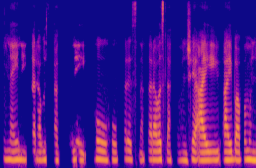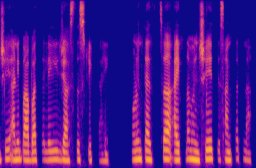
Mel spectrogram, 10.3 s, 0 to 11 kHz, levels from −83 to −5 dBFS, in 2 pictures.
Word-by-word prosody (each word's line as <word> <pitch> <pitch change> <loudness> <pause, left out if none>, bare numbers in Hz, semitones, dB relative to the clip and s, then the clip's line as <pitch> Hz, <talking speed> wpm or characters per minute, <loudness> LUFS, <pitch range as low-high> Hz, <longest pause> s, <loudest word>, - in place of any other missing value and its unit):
नाही, 175 -1 -1
नाही, 175 -2 -3
करावंच 165 -1 -4 0.2
लागतं. 160 +2 -11
नाही. 170 -3 -5 0.2
हो, 175 -2 +1
हो. 160 -1 -4
खरंच 175 -3 -6
ना, 155 - -10
करावंच 170 0 +1
लागतं. 160 0 -10
म्हणजे 160 +2 -3
आई 160 +1 +2 0.2
आई-बाबा 165 +1 0
म्हणजे 175 +1 +2
आणि 175 -2 +1
बाबा 165 0 +3
तर 165 0 -13
लई 170 +1 -2
जास्त 165 0 +1
स्ट्रिक्ट 155 -2 +1
आहे. 145 0 -10 0.5
म्हणून 175 +2 +2
त्याचं 180 +1 +3
ऐकणं 165 +3 +2
म्हणजे 180 +1 +5
ते 170 - -11
सांगतात 170 +2 -2
ना, 170 -3 -11
170 Hz, 170 wpm, -26 LUFS, 160-175 Hz, 0.5 s, म्हणजे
